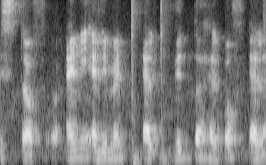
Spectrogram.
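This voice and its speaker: A man with an Indian accent speaks at a moderate pace. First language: Hindi. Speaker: teaching assistant. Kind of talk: tutorial. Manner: halting, many fillers.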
